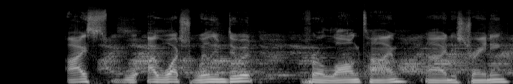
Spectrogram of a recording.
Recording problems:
echo of what is said; strong; throughout; 300 ms later, 10 dB below the speech

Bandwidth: 18.5 kHz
